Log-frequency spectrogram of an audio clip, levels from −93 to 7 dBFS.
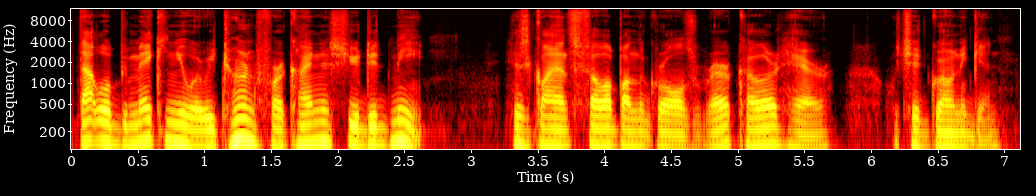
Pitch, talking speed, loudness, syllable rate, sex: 110 Hz, 220 wpm, -18 LUFS, 5.7 syllables/s, male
